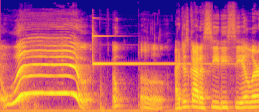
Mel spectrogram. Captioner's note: phone dings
